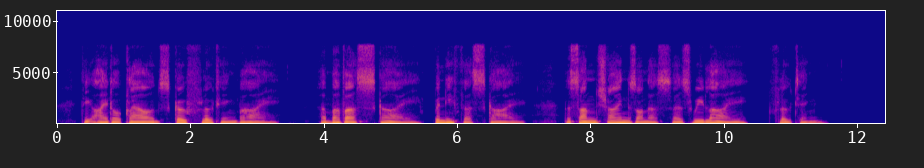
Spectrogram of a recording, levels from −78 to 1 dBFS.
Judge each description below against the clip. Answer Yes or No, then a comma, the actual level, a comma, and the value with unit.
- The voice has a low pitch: Yes, low, 125 Hz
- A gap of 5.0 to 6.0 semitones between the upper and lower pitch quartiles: Yes, wide, 5.4 semitones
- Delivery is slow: Yes, slow, 100 wpm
